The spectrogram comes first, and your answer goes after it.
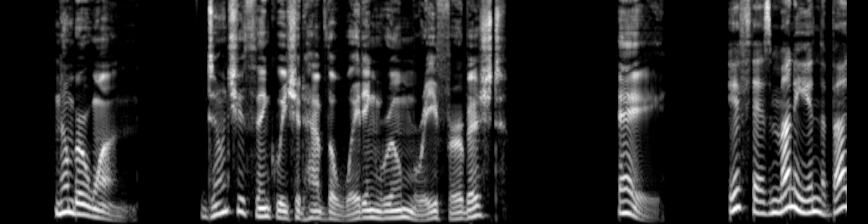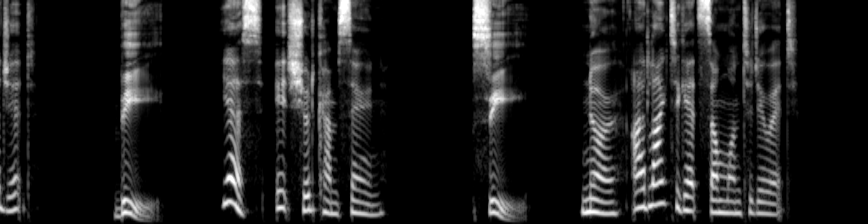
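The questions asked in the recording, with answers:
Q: Don't you think we should have the waiting room refurbished?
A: A: If there's money in the budget.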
